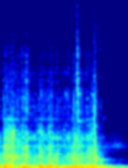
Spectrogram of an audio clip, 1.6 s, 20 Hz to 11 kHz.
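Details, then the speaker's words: 1951 Pontiac Chieftain straight eight on a six-volt system, sitting unrun for 30-plus years: deep, heavy churning as the starter turns it over steadily, then it fades with no firing; it cranks but won't start, and spark is not yet checked. "and so when i do this it starts to turn over"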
